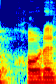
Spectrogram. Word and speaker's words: Gouda: I can mention the Gouda cheese. G is pronounced as Kho, Kha and Ha, like hybrid of.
